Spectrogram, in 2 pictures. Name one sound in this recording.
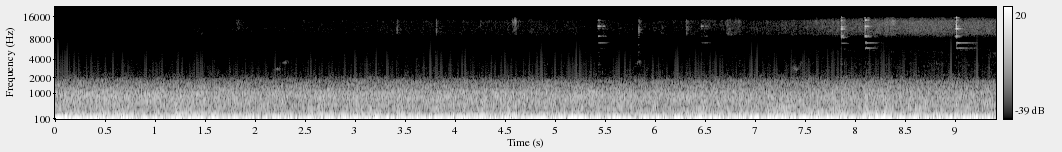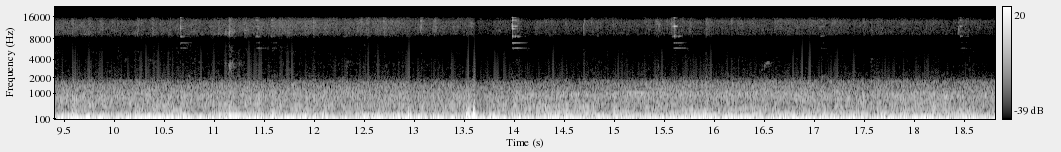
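Wind blows steadily outdoors, rumbling low and close.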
